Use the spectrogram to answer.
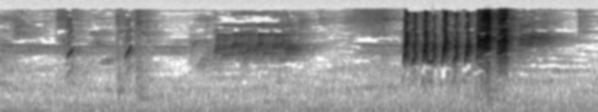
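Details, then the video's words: Flamboyan bird song in the tledekan jati style, used to prompt caged birds to sing; faint high chirps early, then a loud fast burst of buzzy, high-pitched repeated notes lasting under a second over a low steady hum. "Pancingan Burung Flamboyan | Tledekan Jati"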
